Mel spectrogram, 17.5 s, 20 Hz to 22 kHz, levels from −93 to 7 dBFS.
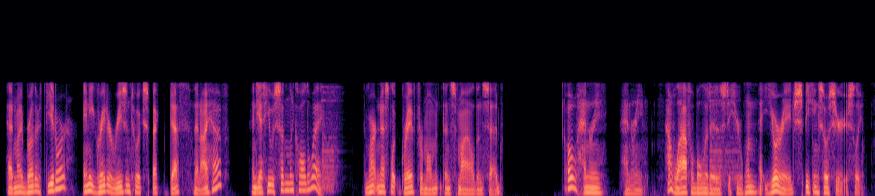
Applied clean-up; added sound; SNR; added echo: neural mask model DeepFilterNet 3.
